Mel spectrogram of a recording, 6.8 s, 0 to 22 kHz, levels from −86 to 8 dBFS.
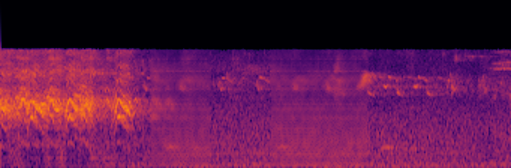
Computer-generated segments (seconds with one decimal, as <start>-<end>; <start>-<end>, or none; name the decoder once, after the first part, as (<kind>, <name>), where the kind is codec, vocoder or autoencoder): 2.0-2.8 (vocoder, Vocos); 3.6-4.9

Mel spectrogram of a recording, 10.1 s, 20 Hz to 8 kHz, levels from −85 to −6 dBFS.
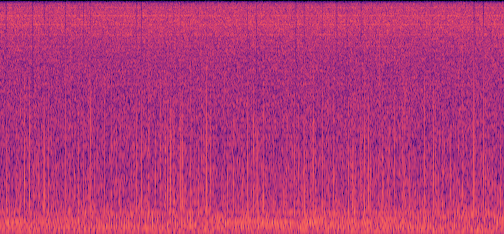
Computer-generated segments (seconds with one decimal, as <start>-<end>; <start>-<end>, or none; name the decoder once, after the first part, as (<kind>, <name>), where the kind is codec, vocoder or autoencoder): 2.9-4.6 (vocoder, Vocos); 9.0-10.1

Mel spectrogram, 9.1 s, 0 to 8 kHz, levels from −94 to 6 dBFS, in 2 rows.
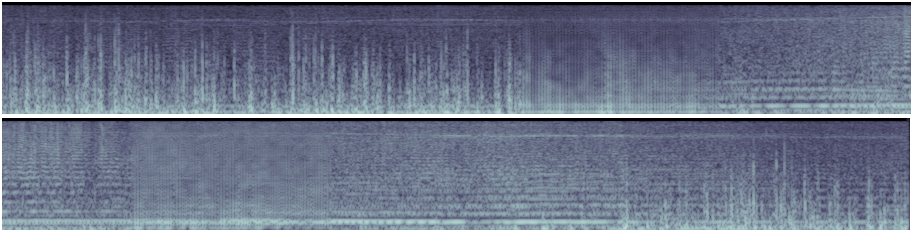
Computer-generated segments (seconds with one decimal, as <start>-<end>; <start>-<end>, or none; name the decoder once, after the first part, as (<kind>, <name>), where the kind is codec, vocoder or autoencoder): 2.6-3.6 (vocoder, Vocos); 5.2-6.2

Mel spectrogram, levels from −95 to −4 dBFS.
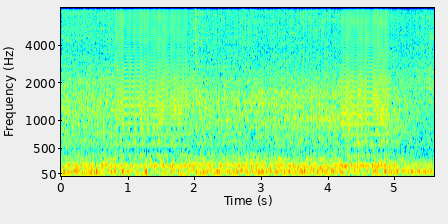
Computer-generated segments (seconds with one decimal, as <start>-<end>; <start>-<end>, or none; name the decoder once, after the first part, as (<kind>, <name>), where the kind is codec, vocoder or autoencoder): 0.8-1.9 (vocoder, Vocos); 4.2-4.9

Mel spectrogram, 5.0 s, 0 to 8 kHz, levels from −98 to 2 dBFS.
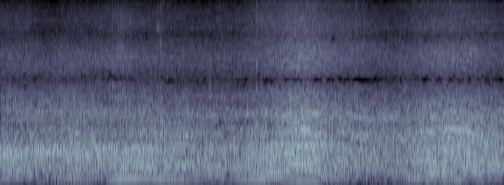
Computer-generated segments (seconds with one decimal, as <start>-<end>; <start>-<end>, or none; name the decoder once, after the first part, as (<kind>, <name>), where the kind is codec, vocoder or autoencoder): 0.0-0.4 (vocoder, Vocos); 2.2-2.7; 4.2-5.0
